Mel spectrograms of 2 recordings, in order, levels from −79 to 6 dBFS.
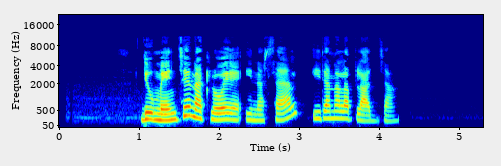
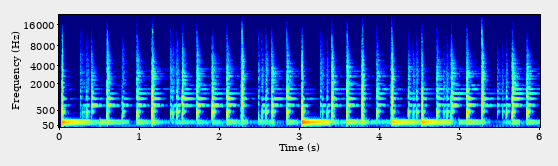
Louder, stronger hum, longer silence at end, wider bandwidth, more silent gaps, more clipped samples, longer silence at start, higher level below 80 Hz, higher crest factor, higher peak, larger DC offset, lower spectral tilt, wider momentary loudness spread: first, -20 LUFS vs -28 LUFS; neither; first, 1.15 s vs 0 s; second, 11 kHz vs 17.5 kHz; neither; neither; first, 1 s vs 0 s; second, -68 dBFS vs -54 dBFS; about the same, 20 dB vs 22 dB; about the same, -2 dBFS vs -4 dBFS; neither; about the same, -5.5 dB/octave vs -5 dB/octave; first, 13 LU vs 6 LU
